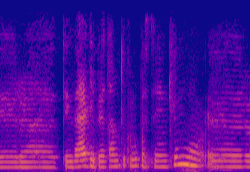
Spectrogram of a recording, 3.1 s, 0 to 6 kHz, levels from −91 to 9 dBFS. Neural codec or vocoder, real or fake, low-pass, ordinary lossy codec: codec, 44.1 kHz, 2.6 kbps, DAC; fake; 5.4 kHz; Opus, 24 kbps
